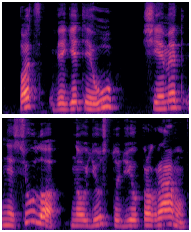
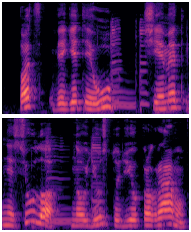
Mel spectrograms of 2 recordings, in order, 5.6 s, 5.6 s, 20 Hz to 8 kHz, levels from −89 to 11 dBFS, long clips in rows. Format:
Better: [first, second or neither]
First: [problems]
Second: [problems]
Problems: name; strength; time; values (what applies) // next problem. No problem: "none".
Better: first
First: none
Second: background sound (Electric guitar); 19 dB below the speech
